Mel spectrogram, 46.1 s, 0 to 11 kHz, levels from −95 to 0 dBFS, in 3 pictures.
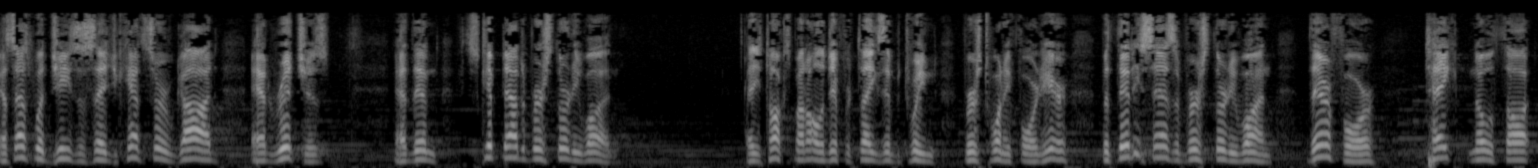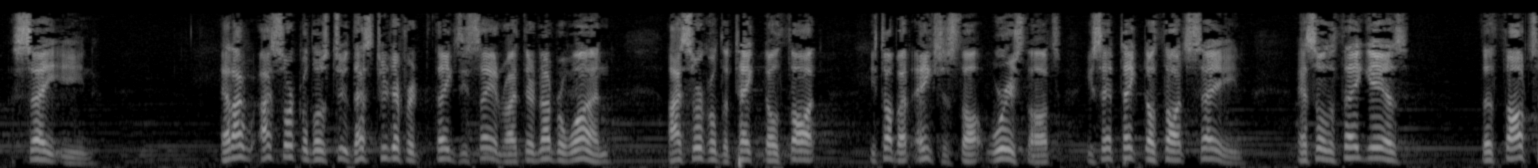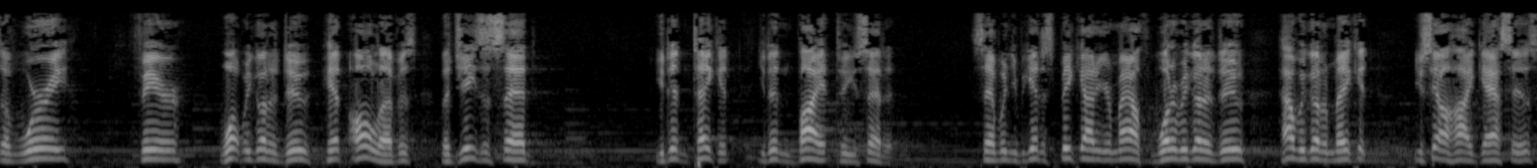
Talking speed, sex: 185 wpm, male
